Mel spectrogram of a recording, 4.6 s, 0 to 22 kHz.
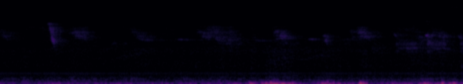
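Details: Feeding of olive-backed sunbird nestlings, fourth brood, day 18, recorded 8 March 2020; series of high thin chirps, some sharply falling, with low rumbling noise growing louder midway.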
